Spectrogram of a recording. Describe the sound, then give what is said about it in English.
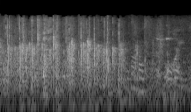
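Crowd applause for Thor the dog fills the whole stretch with dense, steady clapping at a fairly loud, even level, with voices mixed in. “Would applause upset Thor? Probably not.”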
